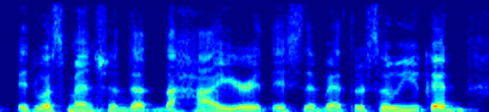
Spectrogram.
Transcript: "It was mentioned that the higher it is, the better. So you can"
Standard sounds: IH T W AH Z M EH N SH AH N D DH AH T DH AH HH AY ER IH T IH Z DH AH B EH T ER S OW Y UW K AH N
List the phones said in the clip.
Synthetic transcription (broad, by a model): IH T W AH S M EH N SH AH N D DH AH T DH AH HH AY ER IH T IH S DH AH B EH T ER S OW Y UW K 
